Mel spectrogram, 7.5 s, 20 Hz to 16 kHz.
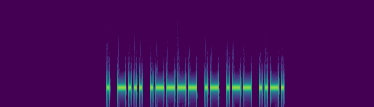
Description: Morse code, heard as a keyed tone, about 22 wpm, 700 Hz. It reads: EB1AWF
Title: DXCC-100 Call Signs - 6 Characters - 22wpm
